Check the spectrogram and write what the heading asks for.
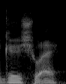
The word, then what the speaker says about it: Gu Shui: as a Chinese minor, I can tell you it should be Gu Shui. Huh. Shui, Well, yeah, there you go. Shui is a Gu Shui is Chinese for sure, so that's how you should pronounce it.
